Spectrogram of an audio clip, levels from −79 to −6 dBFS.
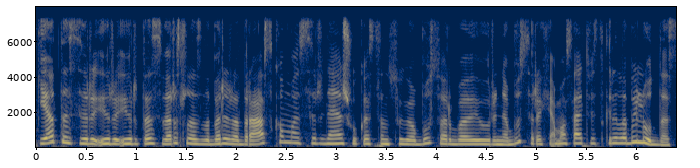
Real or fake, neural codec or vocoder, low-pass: real; none; 7.2 kHz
